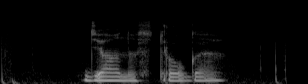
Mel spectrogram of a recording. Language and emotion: Russian, neutral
